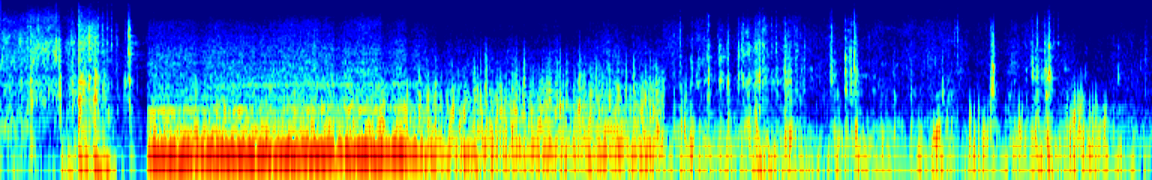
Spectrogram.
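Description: A boat's outboard motor starts and hums steadily.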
